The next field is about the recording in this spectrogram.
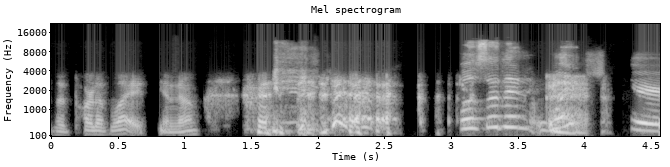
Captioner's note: laughs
